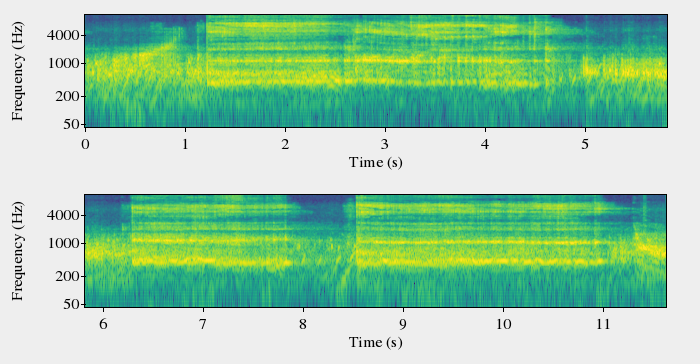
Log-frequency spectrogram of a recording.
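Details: Three long, loud, rasping belches with a growling, drawn-out quality; forceful voluntary burping.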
